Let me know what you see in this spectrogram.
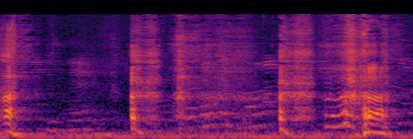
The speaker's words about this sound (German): Ja, so also war, wir hören es hier im Hintergrund, völlig aufgelöst, in Tränen ausgebrochen, konnte sich nur schwer wieder beruhigen.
